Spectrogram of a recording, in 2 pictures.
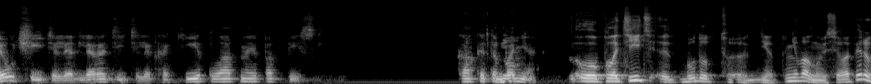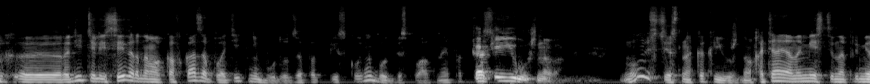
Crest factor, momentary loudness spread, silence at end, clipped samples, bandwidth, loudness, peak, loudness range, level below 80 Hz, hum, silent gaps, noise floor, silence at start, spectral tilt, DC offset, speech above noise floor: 20 dB; 15 LU; 0 s; under 0.1%; 15.5 kHz; -22 LUFS; 0 dBFS; 6 LU; -54 dBFS; 50 Hz at -50 dBFS; none; -57 dBFS; 0 s; -7 dB/octave; under 0.1%; 36 dB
